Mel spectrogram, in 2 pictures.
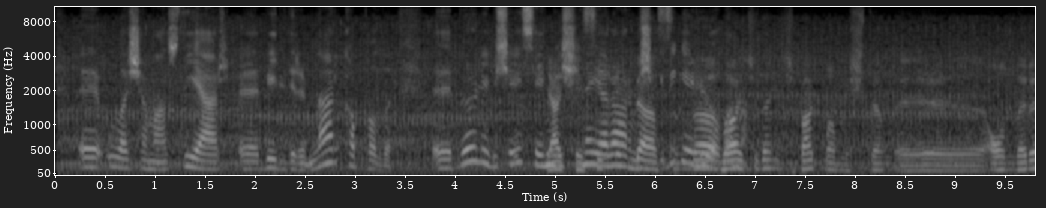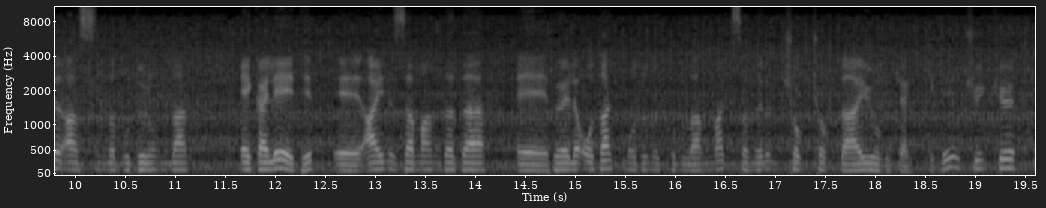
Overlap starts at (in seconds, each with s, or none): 4.9 s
